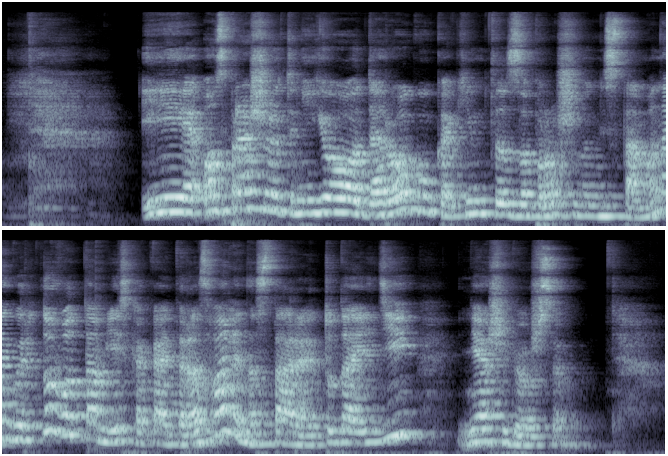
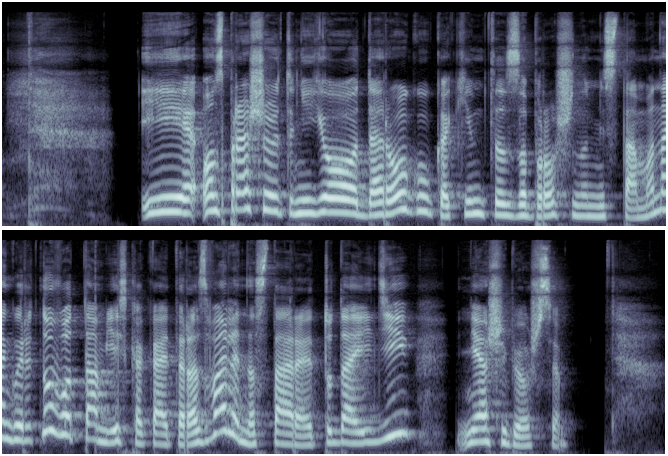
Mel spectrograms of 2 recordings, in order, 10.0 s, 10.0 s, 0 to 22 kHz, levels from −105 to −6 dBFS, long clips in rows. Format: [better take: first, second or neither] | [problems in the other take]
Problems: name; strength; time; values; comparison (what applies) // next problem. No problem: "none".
second | off-mic speech; far // room echo; slight; dies away in 0.4 s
